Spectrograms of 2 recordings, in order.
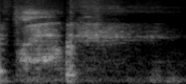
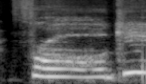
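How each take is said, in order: First: Froggy whispered like a shout, no voice; Froggy as a silent shouted whisper; whisper yelling. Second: Froggy called out high and rising; calling out. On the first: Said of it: "but whisper, scream again". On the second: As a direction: call Froggy across the room. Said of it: "I'm trying to scream your name". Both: Real, not acted.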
